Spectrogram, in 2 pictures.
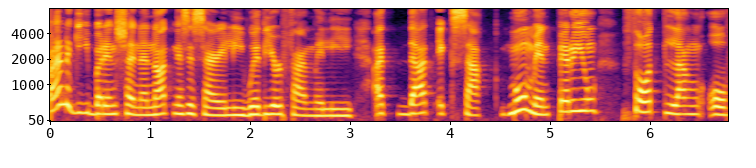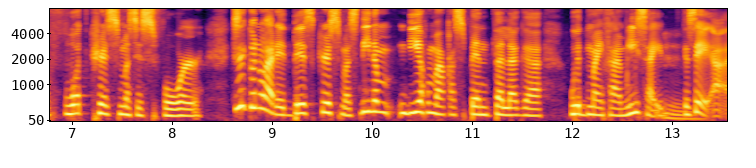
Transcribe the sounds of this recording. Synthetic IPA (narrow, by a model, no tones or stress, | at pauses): paːɾɐŋnɐɡiːʔɪbaɾɪnʃanɐnɐt̪̚nɛs̬ɛsɛɹɪliwɪðjɔɹfamɪliʔɐt̪̚d̪ɐt̪ɛksak̚t̪mowmɛ̃nt̪̚pɛːɾojʊŋ | θot̪̚lɐŋɔfwɔt̪̚kʰɹɪsmɐsɪsfɔɹkɐsɛkʊnʊaːɾɛd̪ɪskɹɪsmɐshɪnd̪inɐmhɪnd̪iʔɐko̞mɐkɐspɛnd̪̚t̪ɐlɐɡa | wɪd̪majfamɪlisajd̪̚kɐsɛʔa̰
